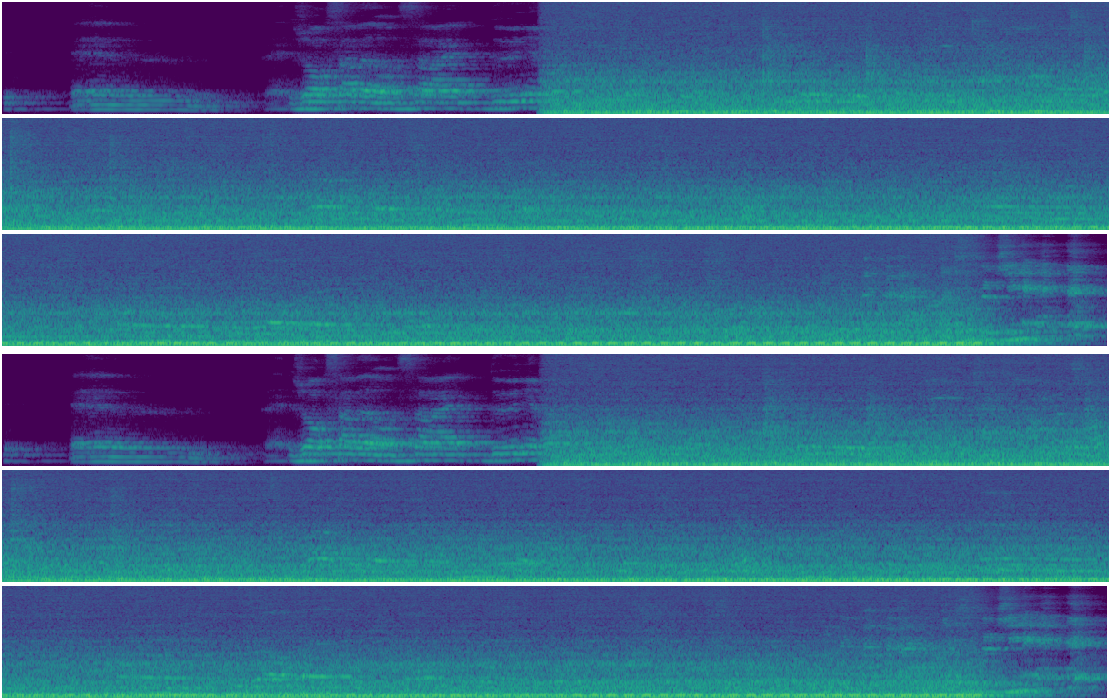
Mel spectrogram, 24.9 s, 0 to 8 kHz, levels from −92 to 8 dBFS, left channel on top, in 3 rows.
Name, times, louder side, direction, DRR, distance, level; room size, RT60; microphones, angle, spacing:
voice 1, 0.5-1.6 2.0-5.4 5.8-7.3 7.6-9.4 10.1-10.2 10.6-14.1 15.6-16.6 17.4-20.6, right 1 dB, 25° right, -2 dB, 0.3 m, -40 dB
sound 1, 4.0-23.9, equal, 70° left, 0.7 m, -26 dB
voice 2, 22.6-24.7, equal, 15° left, -6 dB, 0.7 m, -37 dB
4.2 x 2.1 x 2.4 m, 1.2 s
head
